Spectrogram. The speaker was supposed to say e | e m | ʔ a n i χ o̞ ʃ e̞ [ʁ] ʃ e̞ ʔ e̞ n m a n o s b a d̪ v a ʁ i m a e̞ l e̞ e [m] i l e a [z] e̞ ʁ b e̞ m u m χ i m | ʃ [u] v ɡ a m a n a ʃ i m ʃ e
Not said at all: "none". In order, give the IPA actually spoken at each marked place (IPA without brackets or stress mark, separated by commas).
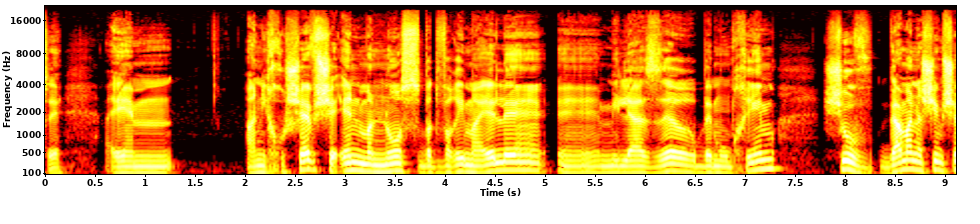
v, m, z, u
